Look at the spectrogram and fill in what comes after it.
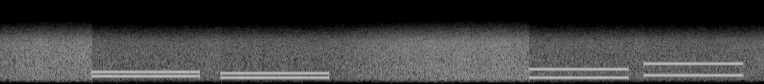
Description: Aircraft SELCAL, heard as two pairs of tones, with radio static. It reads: CG-AF AJ-DM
